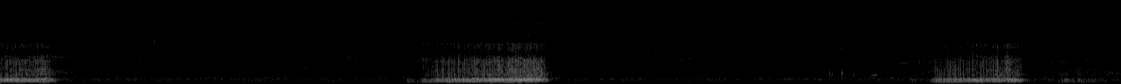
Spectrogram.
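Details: Daisy the snoring basset hound: loud, rattling snores every few seconds while asleep in a quiet room.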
